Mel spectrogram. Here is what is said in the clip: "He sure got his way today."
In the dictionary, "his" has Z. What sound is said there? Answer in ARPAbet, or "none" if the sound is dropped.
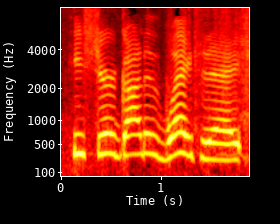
Z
